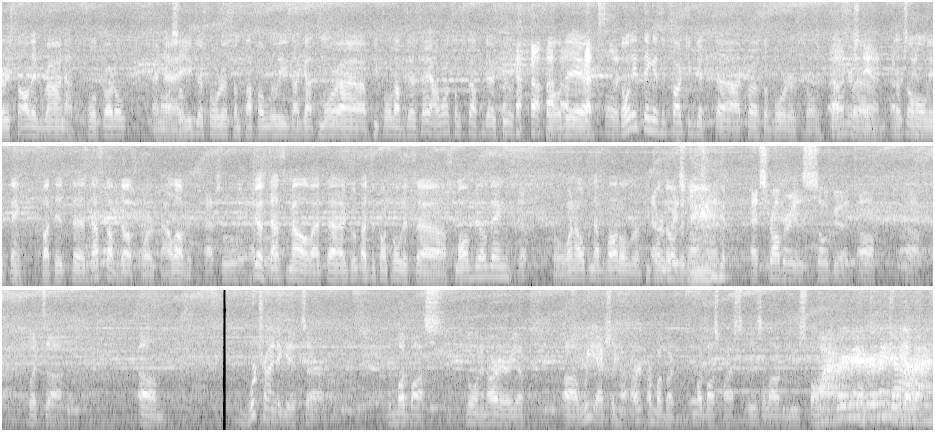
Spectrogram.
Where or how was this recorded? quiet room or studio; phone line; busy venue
busy venue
